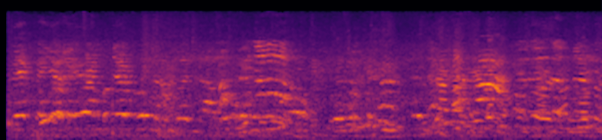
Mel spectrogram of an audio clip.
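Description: Several young children shouting and chattering in high voices while they play.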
